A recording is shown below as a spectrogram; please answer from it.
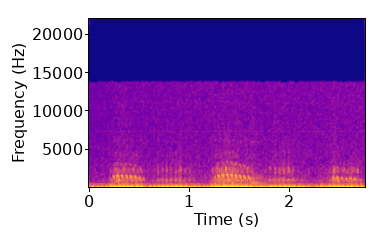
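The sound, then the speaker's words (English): A sleeping cat purrs in a steady low rumble that runs without a break. A faint tonal note swells over it in three slow cycles. “This is the sound of my cat, Sammy, sleeping.”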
